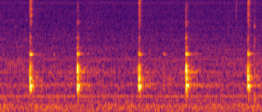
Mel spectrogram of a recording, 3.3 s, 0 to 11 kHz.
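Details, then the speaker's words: Antique pendulum clock after cleaning and oiling: uneven limping tick-clunk rhythm, alternating gaps about 0.6 and 0.8 s; clock out of beat, not close enough to run continuously, would slow and stop, possibly because a pallet pad/guard pin was off the verge. "so we're not close enough in the beat for this to run continuously it would eventually slow down and stop which is what bill was having problems with"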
